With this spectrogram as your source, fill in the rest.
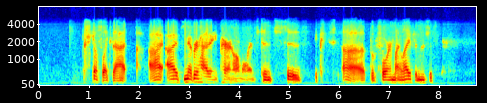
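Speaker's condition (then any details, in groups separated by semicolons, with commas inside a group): Stuttering; stutters a lot; not good at speaking, story all over the place under time constraints; repeated sounds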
